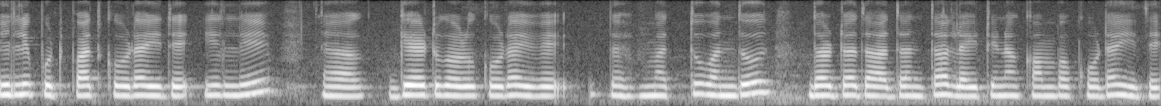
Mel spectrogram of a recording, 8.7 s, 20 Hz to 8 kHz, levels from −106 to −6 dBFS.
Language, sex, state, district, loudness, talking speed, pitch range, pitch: Kannada, female, Karnataka, Dharwad, -16 LUFS, 125 wpm, 225-240 Hz, 230 Hz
